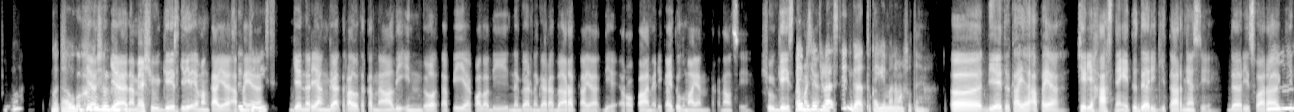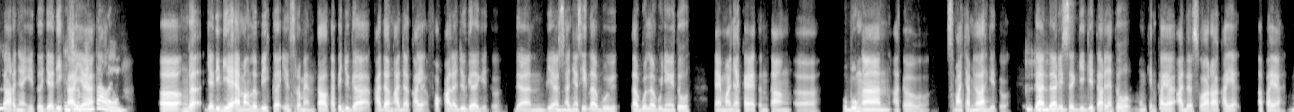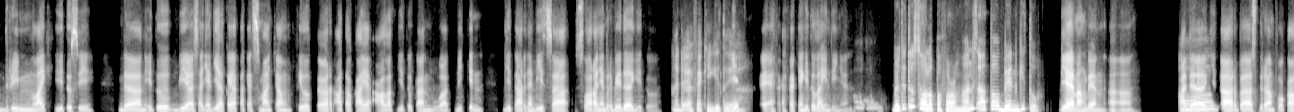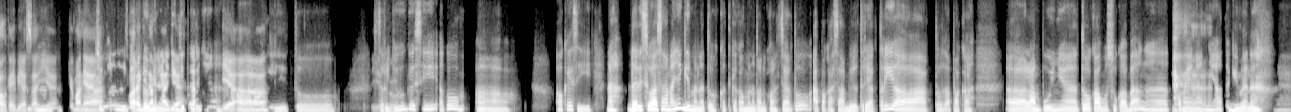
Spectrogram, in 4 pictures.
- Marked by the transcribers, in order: other background noise; chuckle; in English: "Shoegaze"; in English: "dreamlike"; in English: "solo performance"; chuckle
- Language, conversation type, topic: Indonesian, podcast, Apa pengalaman konser paling berkesan yang pernah kamu datangi?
